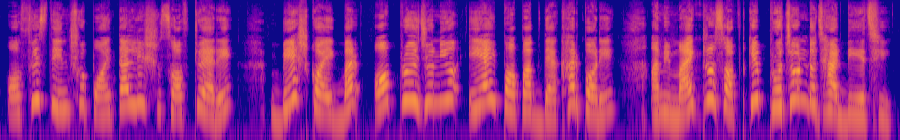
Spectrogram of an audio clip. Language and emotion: Bengali, angry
